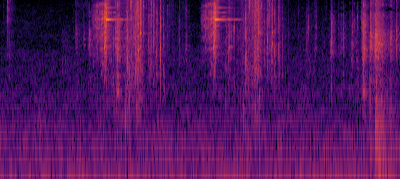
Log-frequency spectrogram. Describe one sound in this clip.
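A pistol is handled with light metallic clicks.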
